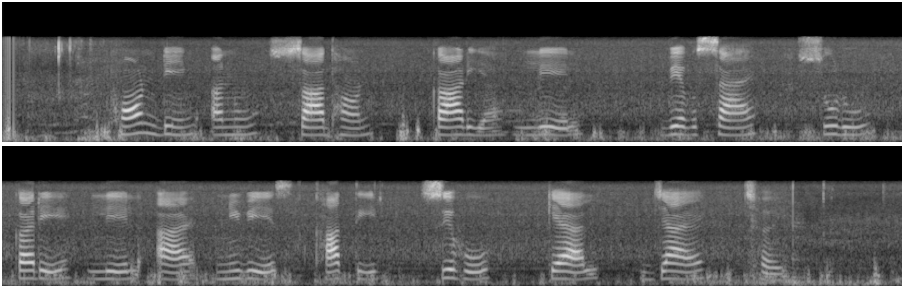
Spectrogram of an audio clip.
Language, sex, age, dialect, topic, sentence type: Maithili, female, 18-24, Eastern / Thethi, banking, statement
